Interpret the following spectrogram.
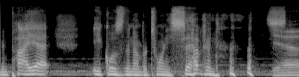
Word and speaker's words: Payette: It's like Piet. It's pi. I pronounced it right. Good for me. You did. Yeah. It's Piet. So, when you separate the syllables, pi obviously is pi. And then the 2 T's that come together form the symbol of pi.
